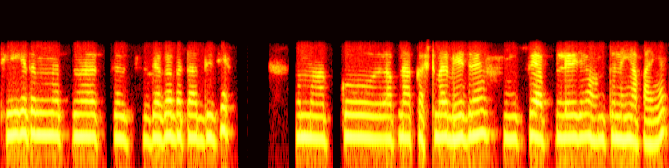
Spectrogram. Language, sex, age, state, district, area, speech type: Hindi, female, 18-30, Uttar Pradesh, Chandauli, rural, conversation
